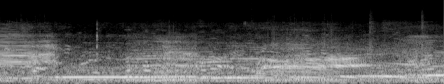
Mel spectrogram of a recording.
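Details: Young Sahiwal bulls for sale at a crowded Bangladeshi livestock market in January; sustained, steady moos with rich harmonics, one after another, over constant human chatter.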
